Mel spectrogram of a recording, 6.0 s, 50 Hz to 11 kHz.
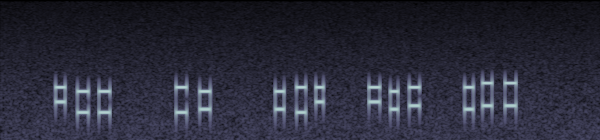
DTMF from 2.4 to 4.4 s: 420 048

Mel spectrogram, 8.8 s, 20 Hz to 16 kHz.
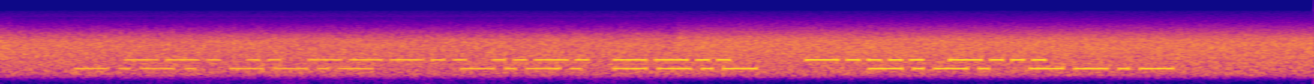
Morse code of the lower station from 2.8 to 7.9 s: CQ CQ

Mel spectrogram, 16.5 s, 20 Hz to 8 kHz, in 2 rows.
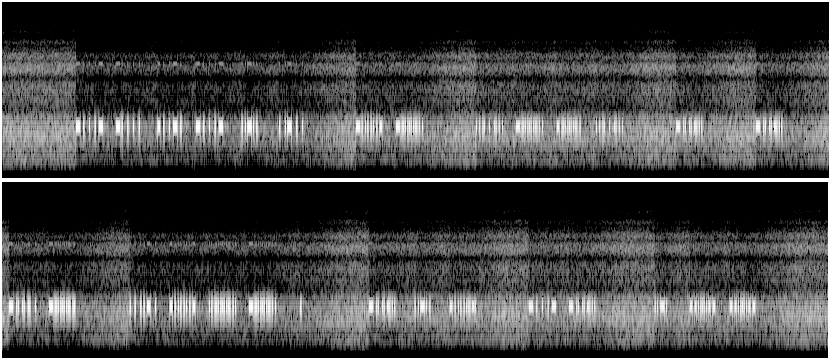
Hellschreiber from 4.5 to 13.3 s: XE6X R R FB JOSE. RIG

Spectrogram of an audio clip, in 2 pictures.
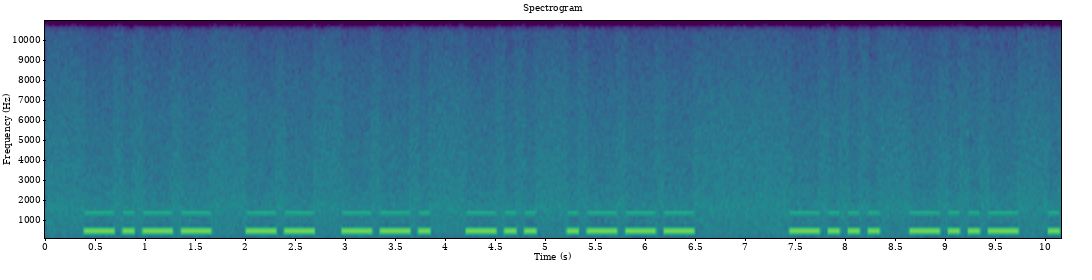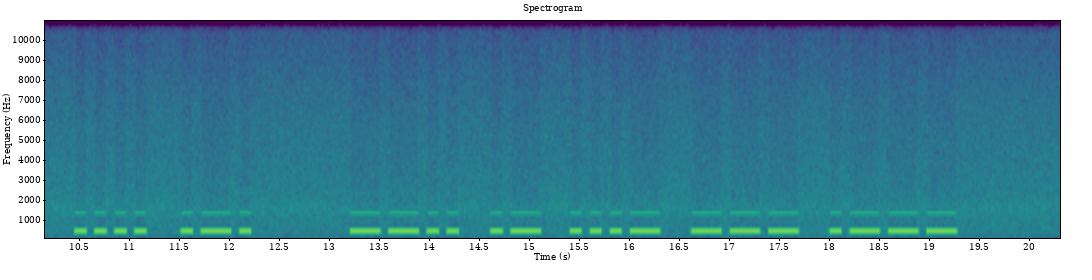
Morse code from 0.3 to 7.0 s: YMGDJ

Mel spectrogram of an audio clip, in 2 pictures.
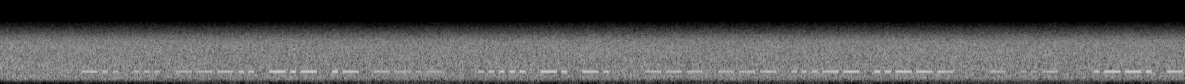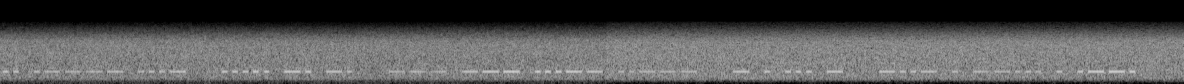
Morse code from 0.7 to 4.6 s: DS8KAQ

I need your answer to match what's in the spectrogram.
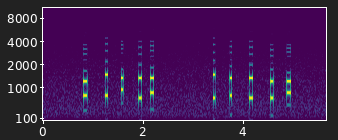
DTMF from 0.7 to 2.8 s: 46028

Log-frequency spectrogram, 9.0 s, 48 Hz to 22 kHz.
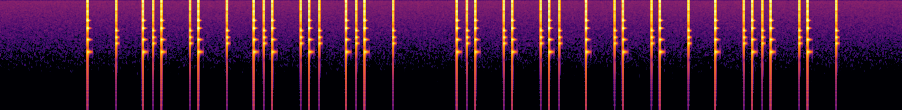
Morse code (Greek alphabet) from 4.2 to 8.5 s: ΠΟΥ

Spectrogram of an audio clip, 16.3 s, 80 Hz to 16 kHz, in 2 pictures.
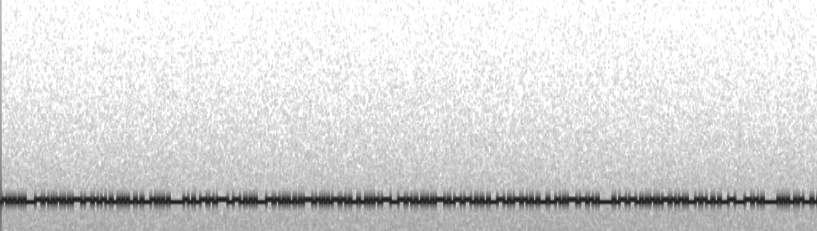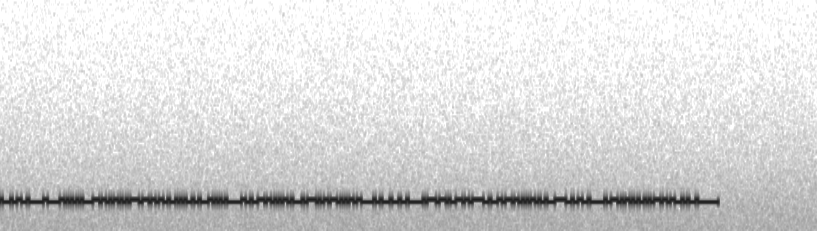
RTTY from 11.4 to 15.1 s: SV1EH TU S52ADJ CQ

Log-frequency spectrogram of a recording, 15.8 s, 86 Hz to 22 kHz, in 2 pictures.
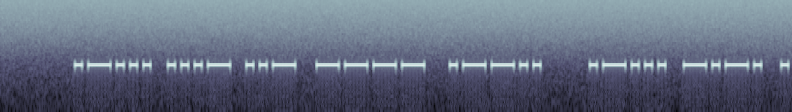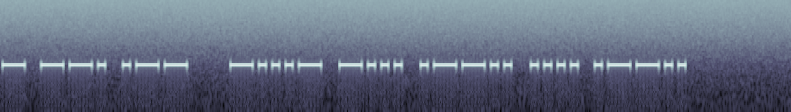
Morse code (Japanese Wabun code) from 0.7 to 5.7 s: オクウコヱ

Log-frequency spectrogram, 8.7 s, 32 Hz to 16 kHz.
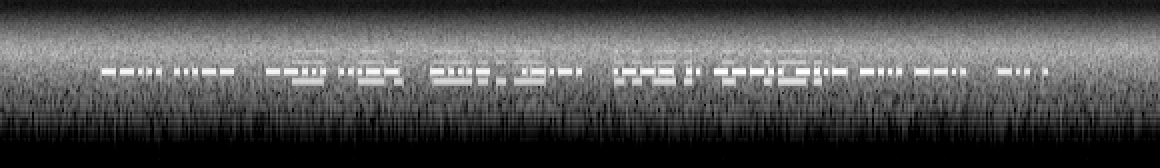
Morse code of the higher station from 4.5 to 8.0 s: JI8XBZ DE

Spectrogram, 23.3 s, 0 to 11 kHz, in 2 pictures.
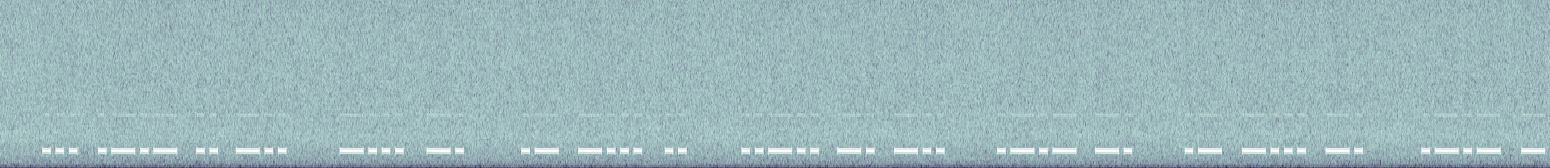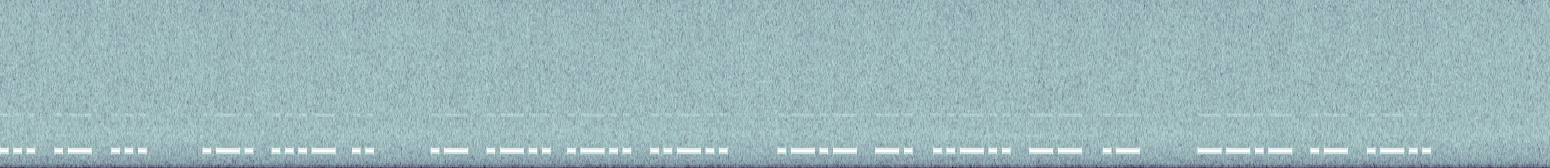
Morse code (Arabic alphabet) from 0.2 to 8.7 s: سعيد بن ابي هند عن

